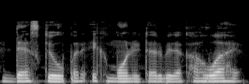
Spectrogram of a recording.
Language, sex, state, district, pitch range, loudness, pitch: Hindi, male, Jharkhand, Ranchi, 135-145 Hz, -17 LUFS, 140 Hz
